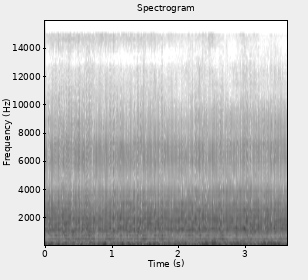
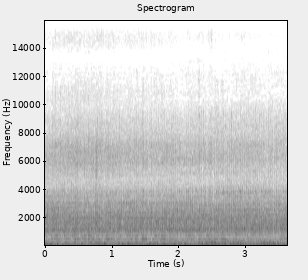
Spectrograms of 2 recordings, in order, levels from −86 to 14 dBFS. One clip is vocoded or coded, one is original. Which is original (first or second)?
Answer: second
